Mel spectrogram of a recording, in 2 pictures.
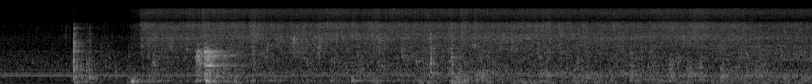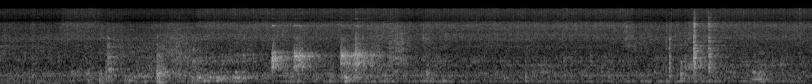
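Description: Beaten eggs frying in a frying pan with a steady sizzle. A utensil scrapes and taps against the pan now and then, most often in the second half.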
